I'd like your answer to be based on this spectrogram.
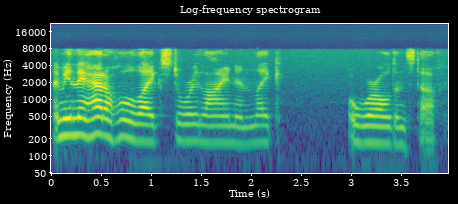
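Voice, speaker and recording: Hoarse woman podcaster. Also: on the low side. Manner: joking, quick banter. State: hoarse from laryngitis. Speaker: podcast co-host. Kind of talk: casual podcast chat. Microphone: remote call microphone. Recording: dull lo-fi online call audio.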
